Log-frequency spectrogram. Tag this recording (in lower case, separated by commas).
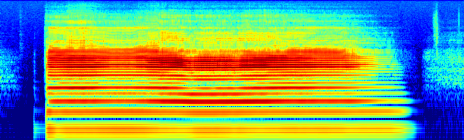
musical instrument, woodwind instrument, music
